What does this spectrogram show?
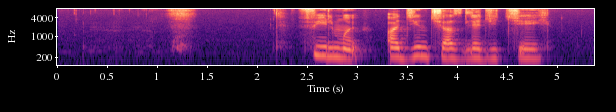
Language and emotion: Russian, sad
